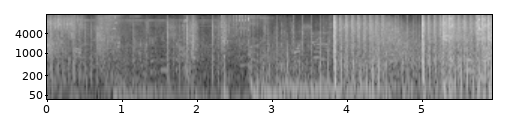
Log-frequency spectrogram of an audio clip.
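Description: Rapid automatic gunfire in Apex Legends, dense crackling bursts that grow louder and more continuous toward the end, with brief pauses between volleys and voices faintly underneath.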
